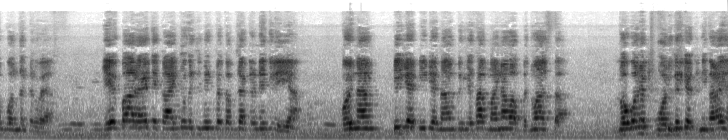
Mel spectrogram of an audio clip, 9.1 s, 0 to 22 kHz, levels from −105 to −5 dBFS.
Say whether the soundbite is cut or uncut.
uncut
